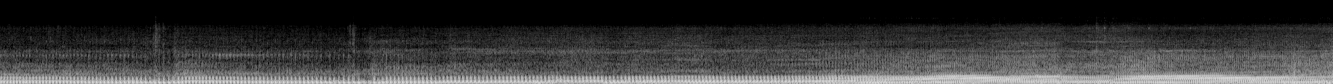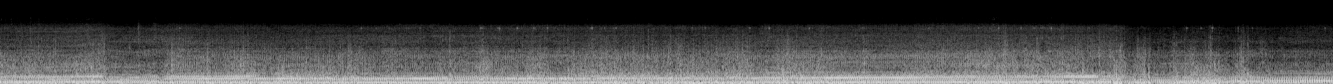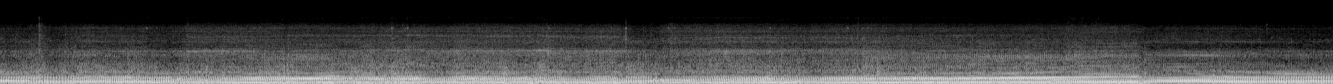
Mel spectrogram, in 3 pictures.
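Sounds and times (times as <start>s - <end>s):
dirt bike engine revving: 6.6s - 24.8s.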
